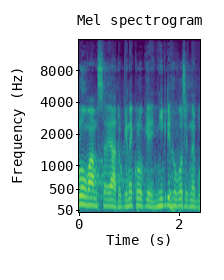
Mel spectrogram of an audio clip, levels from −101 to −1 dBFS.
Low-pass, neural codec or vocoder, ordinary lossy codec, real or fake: 14.4 kHz; none; Opus, 24 kbps; real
